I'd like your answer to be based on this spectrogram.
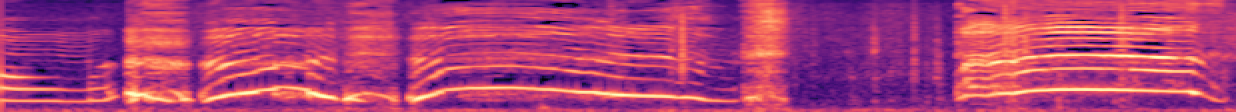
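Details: Loud, wailing cries in long, high-pitched bursts with short pauses from a girl at gymnastics having a tantrum because she had to put her papers back in her bag.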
